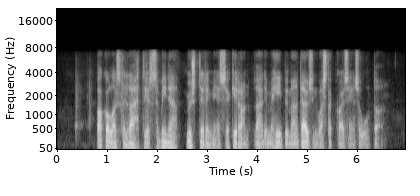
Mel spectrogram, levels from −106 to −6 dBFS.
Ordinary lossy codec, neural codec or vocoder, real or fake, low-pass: AAC, 64 kbps; codec, 16 kHz, 0.8 kbps, ZipCodec; fake; 7.2 kHz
